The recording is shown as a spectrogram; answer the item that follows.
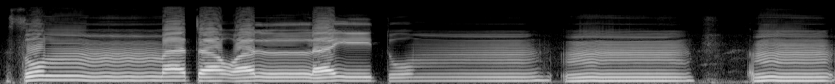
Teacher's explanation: adalah bacaan terjadi ketika mim mati bertemu dengan mim cara membacanya masukkan mim yang pertama kepada mim yang kedua dan ditahan suara mimnya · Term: Idgham Mimi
